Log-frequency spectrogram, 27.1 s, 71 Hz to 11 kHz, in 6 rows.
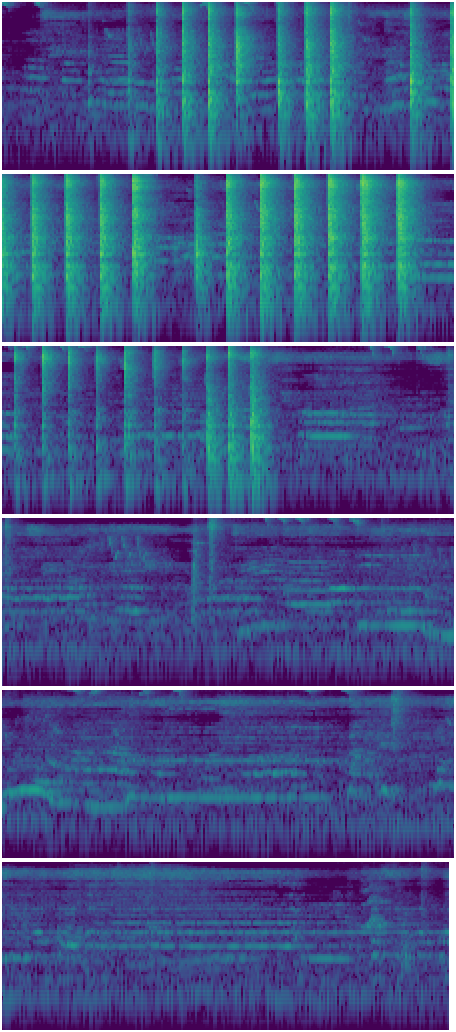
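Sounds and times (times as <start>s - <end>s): caged birds chirping faintly: 0.0s - 27.0s
hammer blows: 1.3s - 11.8s.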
